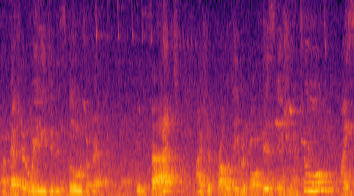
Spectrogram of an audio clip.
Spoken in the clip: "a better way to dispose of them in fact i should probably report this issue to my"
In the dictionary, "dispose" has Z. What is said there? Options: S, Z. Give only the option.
Z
